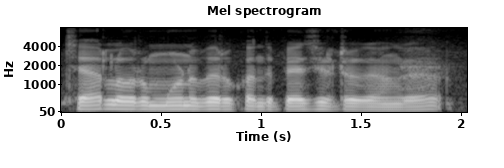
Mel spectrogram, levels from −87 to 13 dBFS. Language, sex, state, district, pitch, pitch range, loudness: Tamil, male, Tamil Nadu, Kanyakumari, 120 Hz, 115-125 Hz, -13 LUFS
